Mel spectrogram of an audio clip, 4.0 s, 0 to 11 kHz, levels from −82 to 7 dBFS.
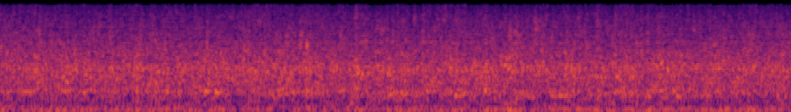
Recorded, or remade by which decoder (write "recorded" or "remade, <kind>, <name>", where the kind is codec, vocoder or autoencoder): remade, vocoder, WaveNeXt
